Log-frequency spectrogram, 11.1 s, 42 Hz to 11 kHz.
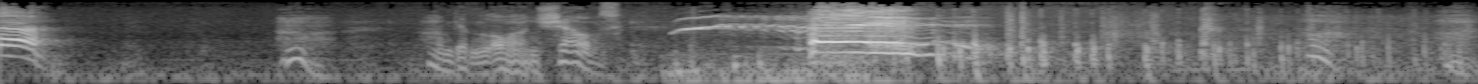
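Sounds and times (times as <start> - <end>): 
speech: 0.2 - 0.5, 2.1 - 2.5, 3.2 - 7.0, 9.8 - 10.1
horse hooves clattering as it runs off: 4.7 - 11.0
horse whinnying: 5.0 - 7.6.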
